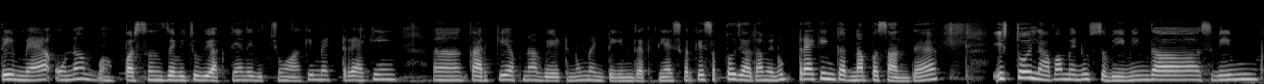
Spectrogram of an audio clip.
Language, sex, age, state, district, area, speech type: Punjabi, female, 30-45, Punjab, Patiala, rural, spontaneous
